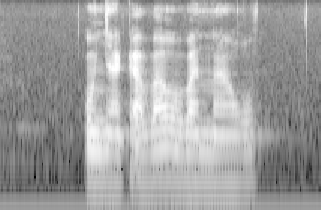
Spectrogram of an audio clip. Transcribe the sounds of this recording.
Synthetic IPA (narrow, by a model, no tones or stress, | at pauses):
ʊɲakʼa̰baʊbanaːɣʊ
